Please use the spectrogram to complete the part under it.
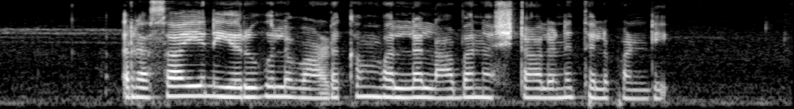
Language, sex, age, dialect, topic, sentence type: Telugu, female, 18-24, Utterandhra, agriculture, question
